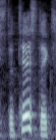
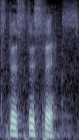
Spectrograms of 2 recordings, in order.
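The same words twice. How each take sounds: First: The word is said with its usual sounds. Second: The word is said with an extra s sound. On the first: "when I say statistics" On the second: "it comes out statistics. You know, I cannot let go of the S"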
